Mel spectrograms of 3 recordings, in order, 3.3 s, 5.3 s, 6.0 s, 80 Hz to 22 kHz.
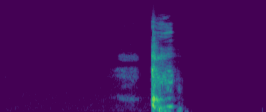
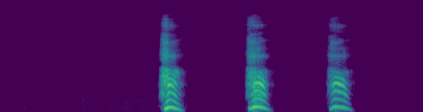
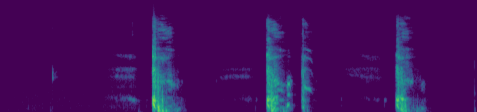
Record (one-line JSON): {"cough_length": "3.3 s", "cough_amplitude": 32768, "cough_signal_mean_std_ratio": 0.18, "exhalation_length": "5.3 s", "exhalation_amplitude": 32105, "exhalation_signal_mean_std_ratio": 0.28, "three_cough_length": "6.0 s", "three_cough_amplitude": 32768, "three_cough_signal_mean_std_ratio": 0.21, "survey_phase": "beta (2021-08-13 to 2022-03-07)", "age": "18-44", "gender": "Female", "wearing_mask": "No", "symptom_none": true, "symptom_onset": "13 days", "smoker_status": "Never smoked", "respiratory_condition_asthma": false, "respiratory_condition_other": false, "recruitment_source": "REACT", "submission_delay": "2 days", "covid_test_result": "Negative", "covid_test_method": "RT-qPCR", "influenza_a_test_result": "Unknown/Void", "influenza_b_test_result": "Unknown/Void"}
